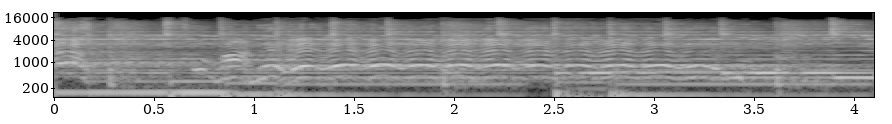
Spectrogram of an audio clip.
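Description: Woman singing a Korean ballad live into a microphone over a recorded backing track played through the stage PA, with a steady beat. About a second in she holds one long note with vibrato.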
